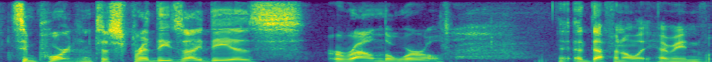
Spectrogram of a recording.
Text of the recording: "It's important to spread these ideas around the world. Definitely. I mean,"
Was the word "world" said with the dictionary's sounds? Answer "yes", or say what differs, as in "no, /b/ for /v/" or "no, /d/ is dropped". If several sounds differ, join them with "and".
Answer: yes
